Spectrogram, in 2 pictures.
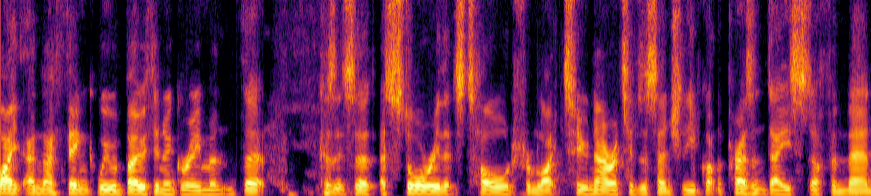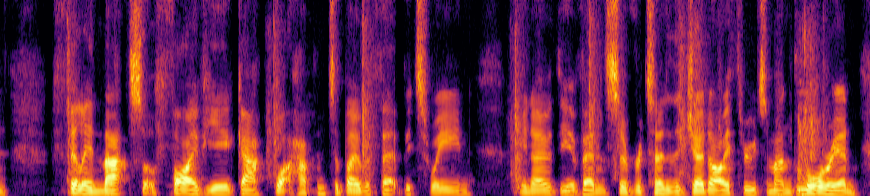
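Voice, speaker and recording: A man's voice: on the high side, no room sound. Thoughtful young man, dry close sound. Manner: measured, hesitant, thoughtful. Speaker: co-host. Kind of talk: casual chat.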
